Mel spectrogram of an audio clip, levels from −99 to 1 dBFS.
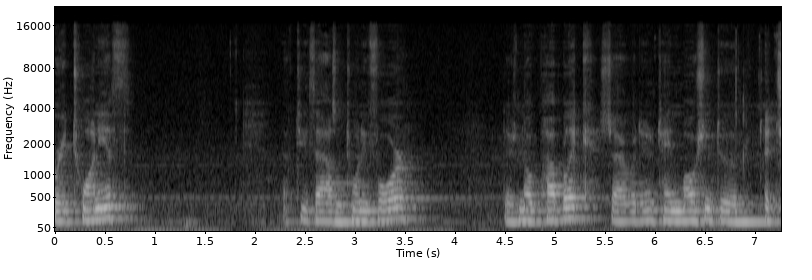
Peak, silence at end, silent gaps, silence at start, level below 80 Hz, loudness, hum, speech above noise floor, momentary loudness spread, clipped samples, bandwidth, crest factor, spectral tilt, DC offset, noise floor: -28 dBFS; 0 s; none; 0 s; -72 dBFS; -42 LUFS; none; 26 dB; 14 LU; under 0.1%; 16.5 kHz; 16 dB; -7 dB/octave; under 0.1%; -67 dBFS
